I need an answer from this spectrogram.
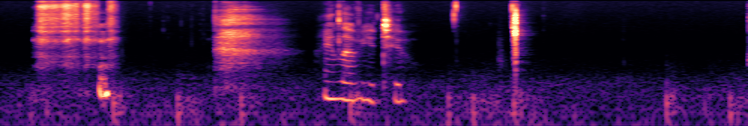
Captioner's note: giggles; kiss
